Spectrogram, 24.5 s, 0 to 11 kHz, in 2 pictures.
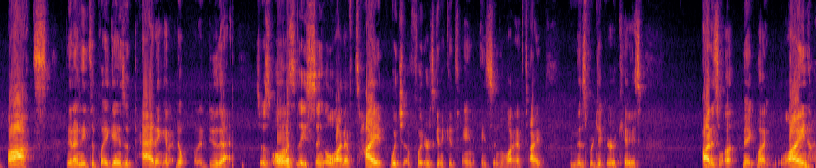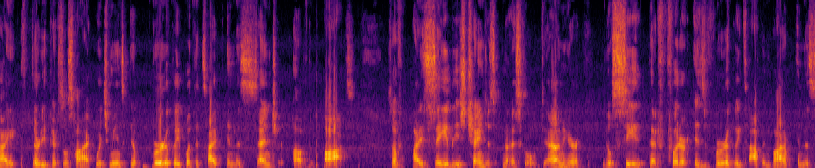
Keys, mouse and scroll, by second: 3.2 click, 12.6 click, 17.1 click, 18.5 super+s.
